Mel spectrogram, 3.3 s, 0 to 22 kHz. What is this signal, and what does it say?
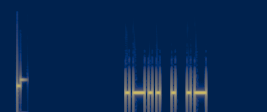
Morse code, heard as a keyed tone, about 25 wpm, 700 Hz. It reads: LEA
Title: Top Three Letter Combinations in Words 25wpm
